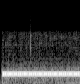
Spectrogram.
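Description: A steady, unbroken telephone dial tone hums at a constant mid pitch, loud and even throughout, with a faint brief click partway through.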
